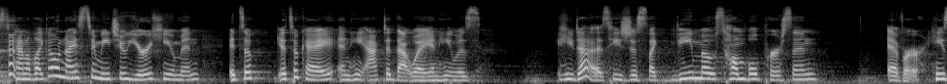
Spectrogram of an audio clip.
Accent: the South, United States; Like I went from LA to Vegas, but both of those cities were very difficult because I'm from the South.

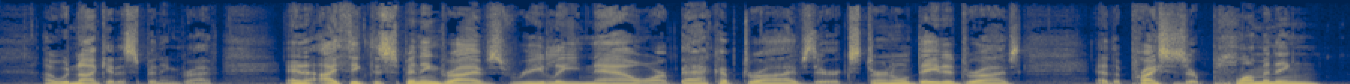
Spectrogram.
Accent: Providence, Rhode Island, United States; I know. I grew up in Providence. My mom lives in Cranston.

